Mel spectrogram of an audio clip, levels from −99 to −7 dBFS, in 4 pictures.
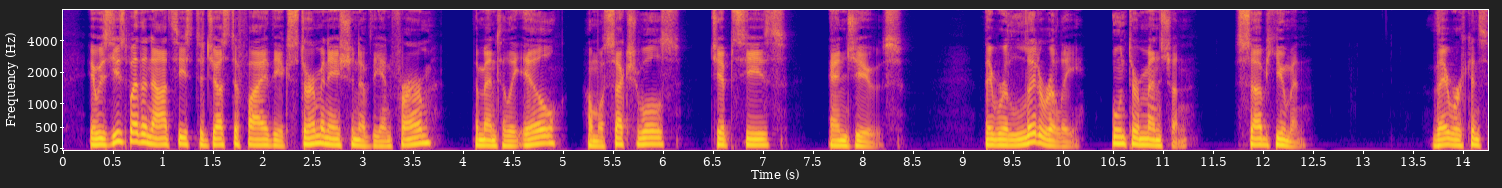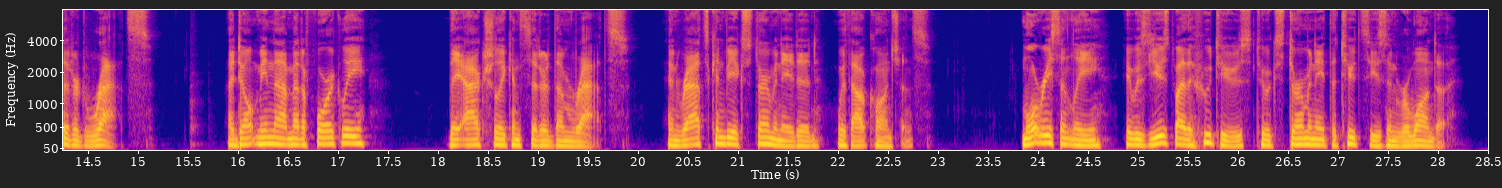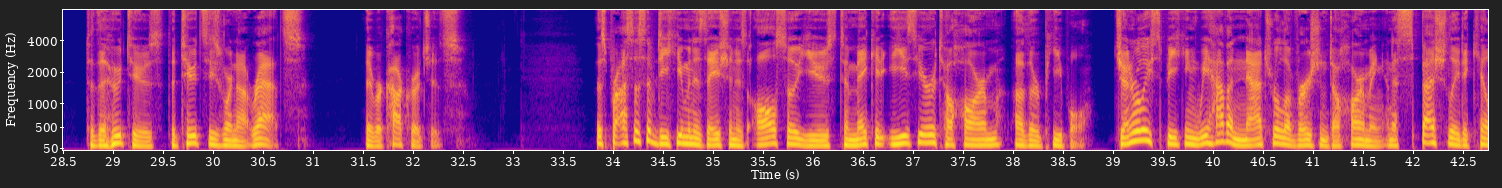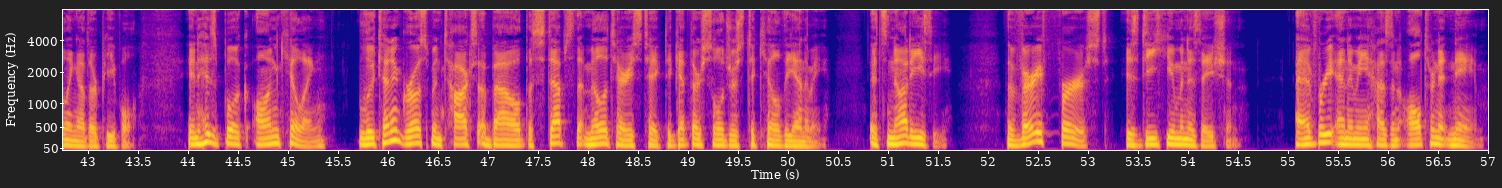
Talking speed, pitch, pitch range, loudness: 145 wpm, 120 Hz, 110-135 Hz, -18 LUFS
